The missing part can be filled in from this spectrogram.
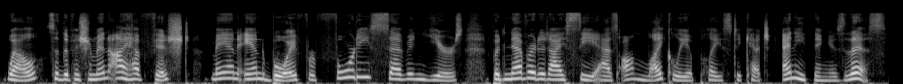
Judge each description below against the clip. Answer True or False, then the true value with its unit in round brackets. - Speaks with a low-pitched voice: False (230 Hz)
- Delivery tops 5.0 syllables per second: False (4.8 syllables/s)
